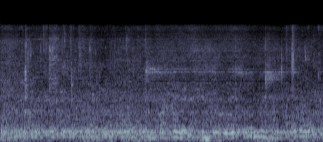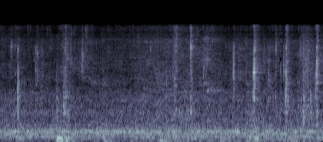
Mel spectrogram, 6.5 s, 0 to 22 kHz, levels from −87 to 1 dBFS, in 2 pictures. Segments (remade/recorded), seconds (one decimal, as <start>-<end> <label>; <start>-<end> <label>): 0.0-1.5 recorded; 1.5-3.0 remade; 3.0-6.5 recorded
